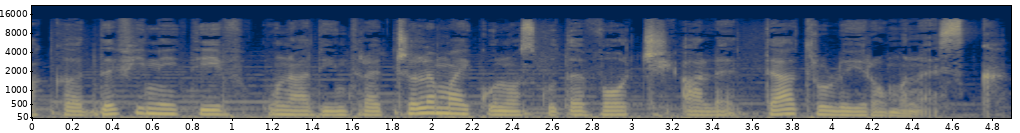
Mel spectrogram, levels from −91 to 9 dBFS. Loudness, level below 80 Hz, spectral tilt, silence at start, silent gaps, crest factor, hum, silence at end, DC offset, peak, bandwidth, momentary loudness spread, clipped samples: -22 LUFS; -38 dBFS; -4.5 dB/octave; 0 s; none; 16 dB; none; 0 s; under 0.1%; -6 dBFS; 14 kHz; 5 LU; under 0.1%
